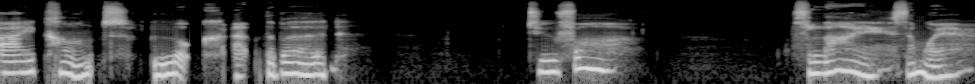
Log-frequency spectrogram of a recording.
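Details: Aphasia after a stroke about six years earlier, in a male stroke survivor; aphasia.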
